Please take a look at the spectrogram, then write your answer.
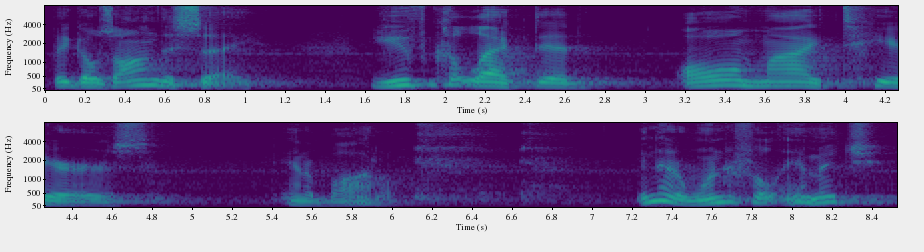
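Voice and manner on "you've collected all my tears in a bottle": tender hushed reading. Acted. Reading comforting psalm verse.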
